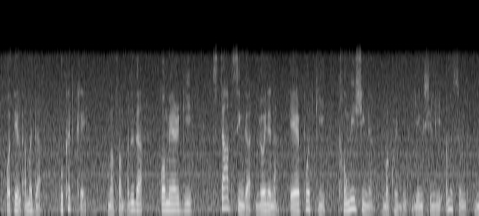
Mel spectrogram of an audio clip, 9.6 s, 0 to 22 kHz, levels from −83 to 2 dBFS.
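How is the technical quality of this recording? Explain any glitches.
The technical quality of this recording is good, and there are no glitches to explain.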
